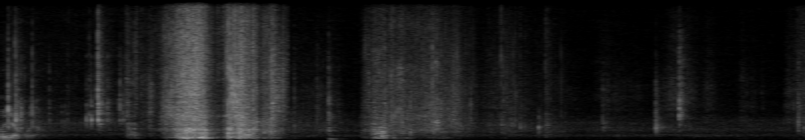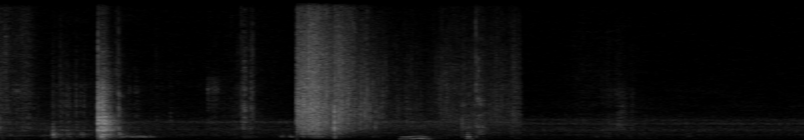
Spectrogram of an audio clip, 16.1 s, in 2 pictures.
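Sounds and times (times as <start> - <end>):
packing tape tearing: 0.9 - 3.0, 3.6 - 5.4, 10.4 - 13.2
cardboard and packing rustling: 1.2 - 5.7, 10.4 - 13.3.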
